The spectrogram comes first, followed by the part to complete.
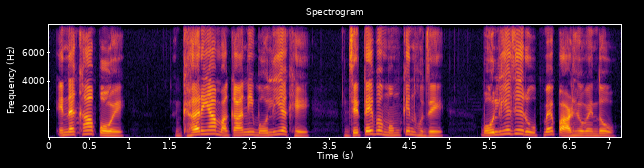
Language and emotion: Sindhi, neutral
